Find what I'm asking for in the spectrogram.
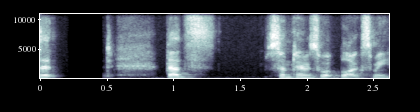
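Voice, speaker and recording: In a quiet setting, a woman with a Spanish accent speaks with fairly even intonation. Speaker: TV news reporter. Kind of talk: guest talk with Q&A.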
